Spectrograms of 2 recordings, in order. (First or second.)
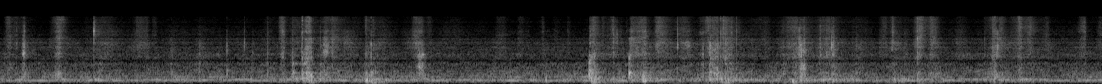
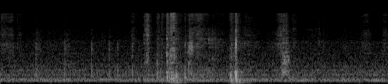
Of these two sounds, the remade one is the first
